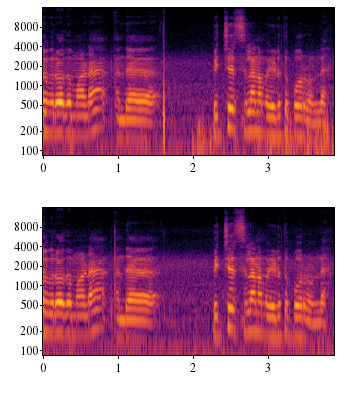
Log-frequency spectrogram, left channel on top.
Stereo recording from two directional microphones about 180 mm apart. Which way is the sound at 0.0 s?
Centre (ahead or behind).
